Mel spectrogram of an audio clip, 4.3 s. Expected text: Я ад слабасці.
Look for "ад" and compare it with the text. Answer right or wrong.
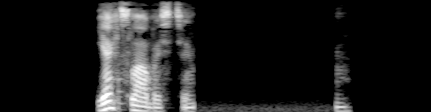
right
